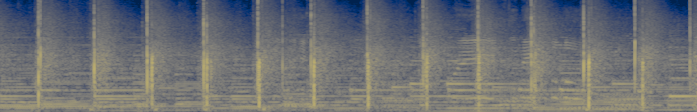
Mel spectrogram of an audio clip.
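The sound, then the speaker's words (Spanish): An audience claps together in a steady beat, roughly a dozen sharp, evenly spaced claps riding over sustained music with held chords underneath. “Vamos a aplaudirle.”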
